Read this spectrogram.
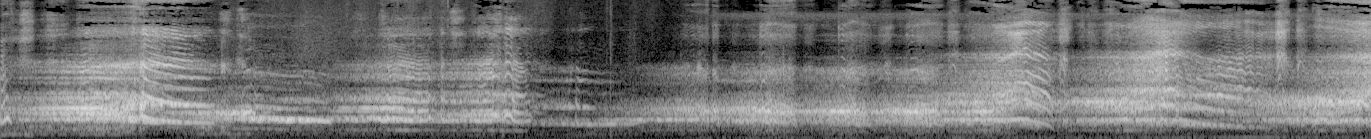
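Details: Horror sound-effect track, not a real baby: drawn-out, wavering infant-like crying with sobbing catches, processed for eerie effect; a ghost-baby imitation of an infant cry.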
